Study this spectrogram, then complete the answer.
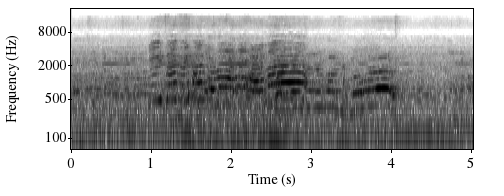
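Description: A man shouts loudly nearby, outdoors.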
